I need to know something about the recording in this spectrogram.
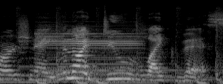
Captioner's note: buzzer sounds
